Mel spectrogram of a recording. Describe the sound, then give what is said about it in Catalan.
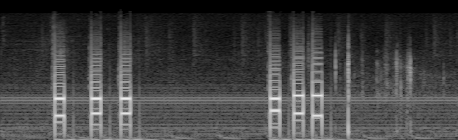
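A phone number dialled on touch-tone keys: six crisp beeps in two groups of three, split by a short pause, followed by a couple of faint ticks. “I si el truquem per telèfon? Normal i corrent?”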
